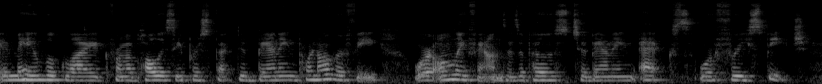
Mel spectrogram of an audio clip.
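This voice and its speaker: Audible room echo surrounds a woman who speaks with fairly even intonation. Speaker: political commentary YouTuber. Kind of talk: video essay monologue. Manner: hesitant, many fillers.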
